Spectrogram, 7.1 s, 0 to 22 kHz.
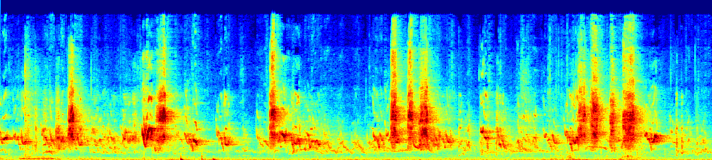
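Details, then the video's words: Australian parrots calling, dated October 10, 2023: a busy mix of harsh squawks and chattering chirps from several birds, bursts coming in uneven waves throughout. "Beautiful Australian parrot sounds | Parrots talking sound"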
